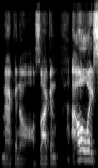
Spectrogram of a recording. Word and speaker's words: Mackinac: go we're here on mackinac island because it's spelled mackinac even though you pronounce it mackinaw so i can i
